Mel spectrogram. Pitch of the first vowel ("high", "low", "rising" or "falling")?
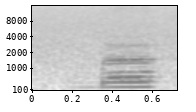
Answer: high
